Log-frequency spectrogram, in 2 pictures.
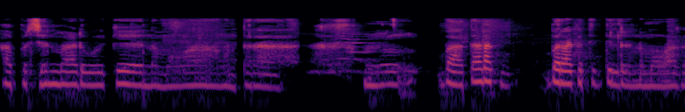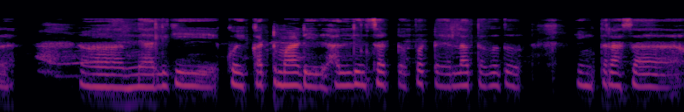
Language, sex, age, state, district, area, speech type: Kannada, female, 30-45, Karnataka, Dharwad, rural, spontaneous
